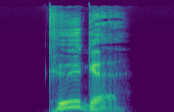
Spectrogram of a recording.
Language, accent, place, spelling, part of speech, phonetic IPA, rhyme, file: German, Germany, Berlin, Köge, noun, [ˈkøːɡə], -øːɡə, De-Köge.ogg
- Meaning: nominative/accusative/genitive plural of Koog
